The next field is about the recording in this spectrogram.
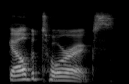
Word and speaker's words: Galbatorix: some mad king called Galbatrix, who lost his dragon. Oh, what? How do we say it? – Galbatorix. – There we go.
